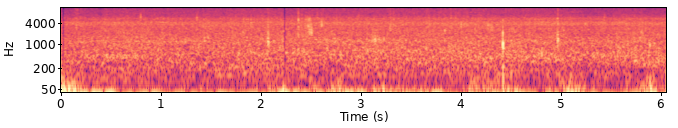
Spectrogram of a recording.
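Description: Steady rush of a rocky mountain stream, with wind buffeting the microphone in low rumbles and a few sharp clicks of footsteps on loose stones.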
